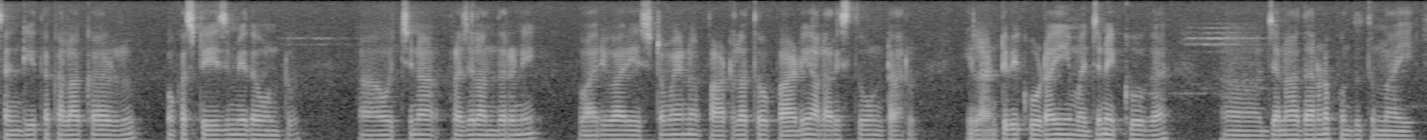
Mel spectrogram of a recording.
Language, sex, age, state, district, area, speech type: Telugu, male, 60+, Andhra Pradesh, Konaseema, urban, spontaneous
